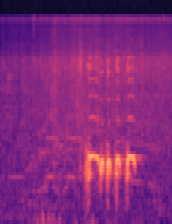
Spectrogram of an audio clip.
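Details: Local zebra dove singing: a brief phrase of four quick, ringing staccato coos in a row, preceded by soft low rumbling background noise.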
